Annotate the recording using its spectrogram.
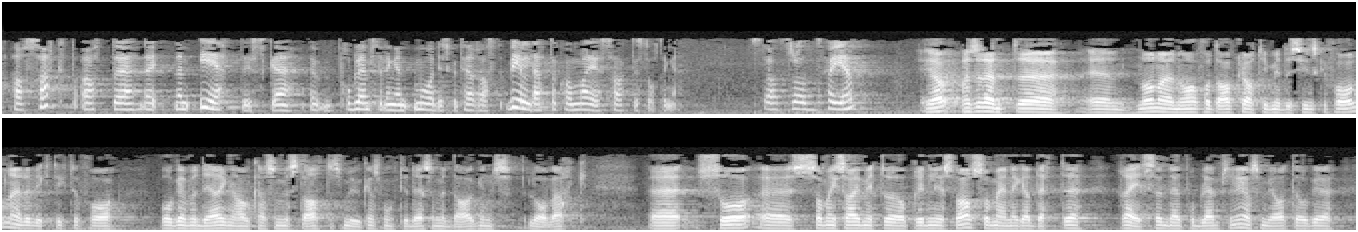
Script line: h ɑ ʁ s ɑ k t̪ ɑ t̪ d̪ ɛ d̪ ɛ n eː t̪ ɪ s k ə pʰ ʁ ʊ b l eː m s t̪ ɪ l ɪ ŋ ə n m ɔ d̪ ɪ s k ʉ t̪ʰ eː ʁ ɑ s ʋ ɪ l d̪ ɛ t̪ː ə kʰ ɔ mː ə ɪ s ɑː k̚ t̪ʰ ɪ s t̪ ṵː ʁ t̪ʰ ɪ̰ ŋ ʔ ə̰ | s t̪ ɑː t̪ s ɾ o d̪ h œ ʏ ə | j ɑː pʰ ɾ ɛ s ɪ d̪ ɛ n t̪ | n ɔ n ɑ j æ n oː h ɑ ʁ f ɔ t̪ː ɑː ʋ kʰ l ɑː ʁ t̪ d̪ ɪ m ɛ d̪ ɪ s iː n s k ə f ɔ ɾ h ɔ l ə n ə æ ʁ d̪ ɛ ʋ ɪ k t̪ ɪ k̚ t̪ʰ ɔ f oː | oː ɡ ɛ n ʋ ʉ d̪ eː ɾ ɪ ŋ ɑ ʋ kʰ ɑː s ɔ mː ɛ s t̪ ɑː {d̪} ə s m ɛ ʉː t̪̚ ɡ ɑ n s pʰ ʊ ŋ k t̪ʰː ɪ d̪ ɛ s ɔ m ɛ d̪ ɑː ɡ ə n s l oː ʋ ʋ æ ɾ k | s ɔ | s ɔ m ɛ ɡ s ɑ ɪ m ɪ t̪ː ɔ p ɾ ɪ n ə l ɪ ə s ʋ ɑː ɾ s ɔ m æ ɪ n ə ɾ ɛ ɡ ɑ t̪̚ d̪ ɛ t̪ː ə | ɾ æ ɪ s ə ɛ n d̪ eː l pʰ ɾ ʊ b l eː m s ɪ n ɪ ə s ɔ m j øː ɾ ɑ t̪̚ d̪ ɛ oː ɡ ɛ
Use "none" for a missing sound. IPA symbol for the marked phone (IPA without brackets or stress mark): t̪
